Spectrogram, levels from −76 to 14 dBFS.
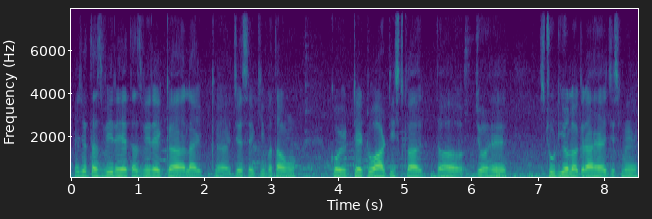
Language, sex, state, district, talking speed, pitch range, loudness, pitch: Hindi, male, Delhi, New Delhi, 150 wpm, 145-160 Hz, -17 LUFS, 150 Hz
